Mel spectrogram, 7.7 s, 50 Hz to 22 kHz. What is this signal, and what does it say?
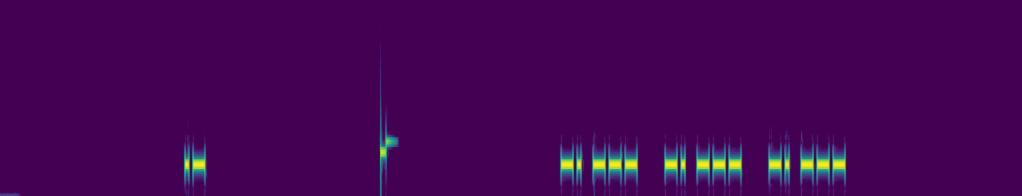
Morse code, heard as a keyed tone, about 40 wpm, 700 Hz. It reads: A NO NO NO
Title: Top 100 Words Repeated 40wpm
